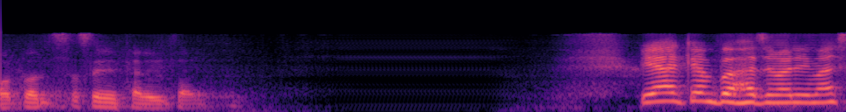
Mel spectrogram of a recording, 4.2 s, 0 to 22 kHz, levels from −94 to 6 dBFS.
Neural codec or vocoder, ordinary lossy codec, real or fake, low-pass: codec, 16 kHz, about 1 kbps, DyCAST, with the encoder's durations; none; fake; 7.2 kHz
